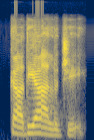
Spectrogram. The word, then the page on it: Cardiology: Indian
